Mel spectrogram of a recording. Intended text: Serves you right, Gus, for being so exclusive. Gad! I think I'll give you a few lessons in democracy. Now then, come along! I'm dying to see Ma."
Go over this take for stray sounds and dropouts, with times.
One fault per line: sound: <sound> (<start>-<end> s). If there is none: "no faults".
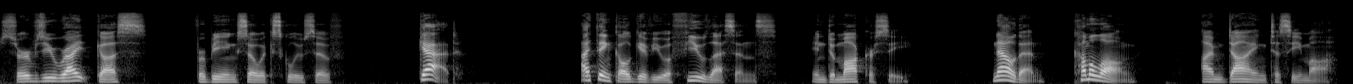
no faults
